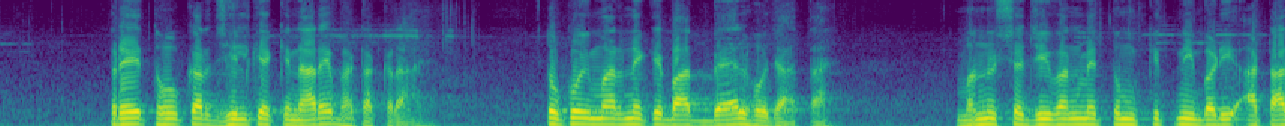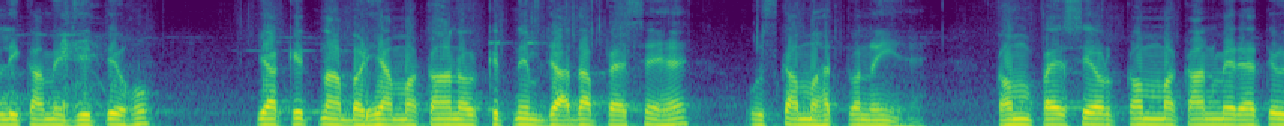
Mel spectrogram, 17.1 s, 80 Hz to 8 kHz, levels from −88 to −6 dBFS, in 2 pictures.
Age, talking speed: 60-79, 170 wpm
